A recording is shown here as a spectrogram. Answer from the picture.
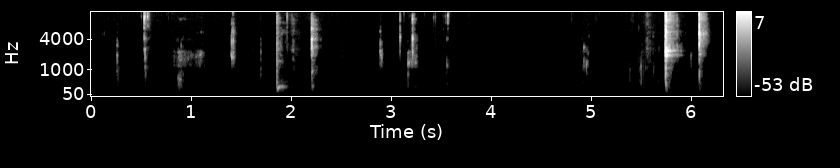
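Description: Faint chewing and small mouth clicks, then a pause while drinking from a plastic bottle. Near the end, two sharp clicks close together as the bottle's lid is handled.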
